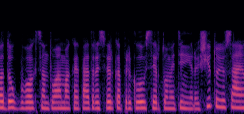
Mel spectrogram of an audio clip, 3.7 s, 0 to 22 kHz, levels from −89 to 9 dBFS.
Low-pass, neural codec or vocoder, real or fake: 7.2 kHz; none; real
